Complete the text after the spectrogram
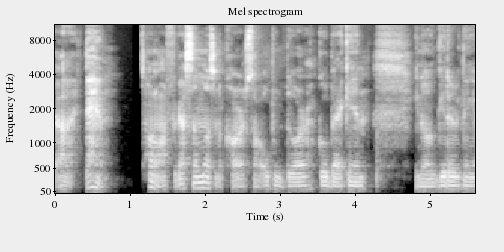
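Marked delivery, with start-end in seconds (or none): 0.4-2.5 fast, quick-fire remembering; sudden recall. Retold or imitated. Driver remembering items in the car, fast sudden recall. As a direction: rush it out as if just remembering.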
